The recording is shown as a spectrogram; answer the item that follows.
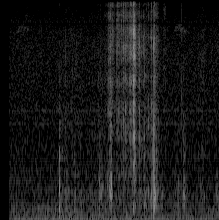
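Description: A few light clicks and knocks with a brief crinkly rustle between them, over a low steady hum.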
